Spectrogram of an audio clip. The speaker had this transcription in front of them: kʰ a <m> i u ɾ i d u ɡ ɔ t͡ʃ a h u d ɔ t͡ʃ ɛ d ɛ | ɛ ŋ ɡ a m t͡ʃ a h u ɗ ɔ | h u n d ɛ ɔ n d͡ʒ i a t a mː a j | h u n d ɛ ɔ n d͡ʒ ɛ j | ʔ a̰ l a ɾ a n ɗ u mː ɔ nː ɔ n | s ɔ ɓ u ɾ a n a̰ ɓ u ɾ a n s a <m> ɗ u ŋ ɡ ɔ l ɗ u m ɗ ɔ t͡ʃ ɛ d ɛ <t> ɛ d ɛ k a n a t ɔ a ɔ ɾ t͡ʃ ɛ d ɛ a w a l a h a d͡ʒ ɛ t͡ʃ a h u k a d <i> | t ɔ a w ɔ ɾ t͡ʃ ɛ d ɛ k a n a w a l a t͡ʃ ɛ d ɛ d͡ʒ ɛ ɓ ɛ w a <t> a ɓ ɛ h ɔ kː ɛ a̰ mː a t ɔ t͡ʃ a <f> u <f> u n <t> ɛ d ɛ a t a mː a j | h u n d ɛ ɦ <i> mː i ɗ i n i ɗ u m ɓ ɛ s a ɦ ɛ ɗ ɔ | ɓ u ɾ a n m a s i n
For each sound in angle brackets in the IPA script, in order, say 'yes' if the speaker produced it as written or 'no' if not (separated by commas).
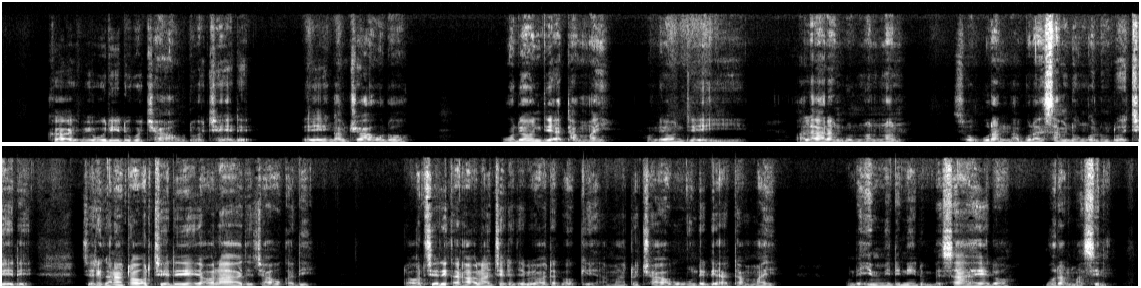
yes, yes, no, yes, yes, no, no, no, yes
